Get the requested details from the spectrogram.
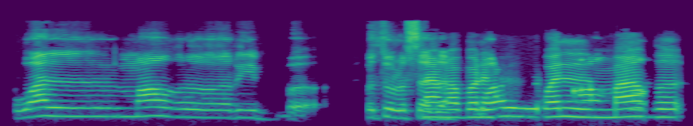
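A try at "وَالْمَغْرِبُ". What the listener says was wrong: Nah, nggak boleh wal nggak boleh ada e-nya. Nggak boleh wal maghrib. Nah, iya, jadi tahan jangan ada e-nya ya. Wal maghrib. nggak boleh koskolah.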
